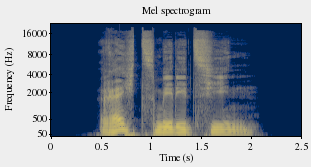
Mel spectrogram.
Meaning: forensic medicine
- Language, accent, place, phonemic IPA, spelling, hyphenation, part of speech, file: German, Germany, Berlin, /ˈʁɛçt͡smediˌt͡siːn/, Rechtsmedizin, Rechts‧me‧di‧zin, noun, De-Rechtsmedizin.ogg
